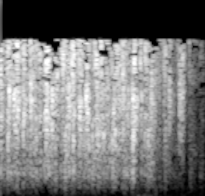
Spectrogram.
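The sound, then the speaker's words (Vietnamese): A crowd applauds steadily, many hands clapping in a dense, crackling burst that holds fairly loud for a couple of seconds before tapering off at the end. No one speaks. “Rồi, cho một tràng pháo tay vào nộp.”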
